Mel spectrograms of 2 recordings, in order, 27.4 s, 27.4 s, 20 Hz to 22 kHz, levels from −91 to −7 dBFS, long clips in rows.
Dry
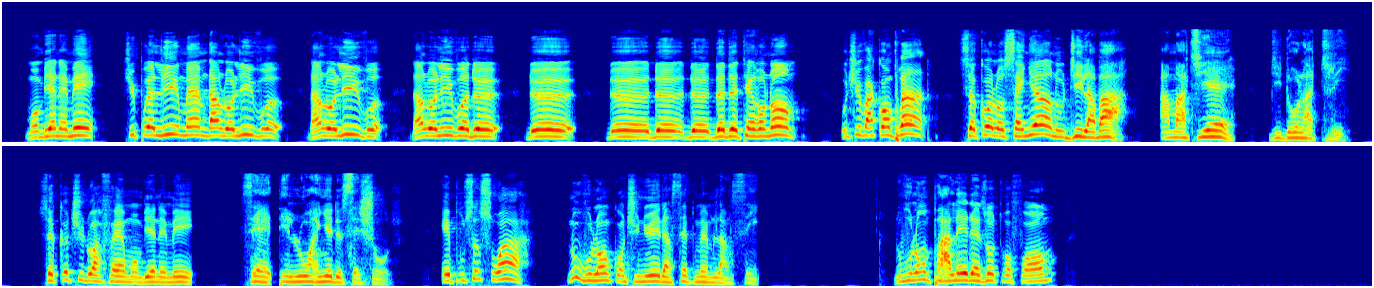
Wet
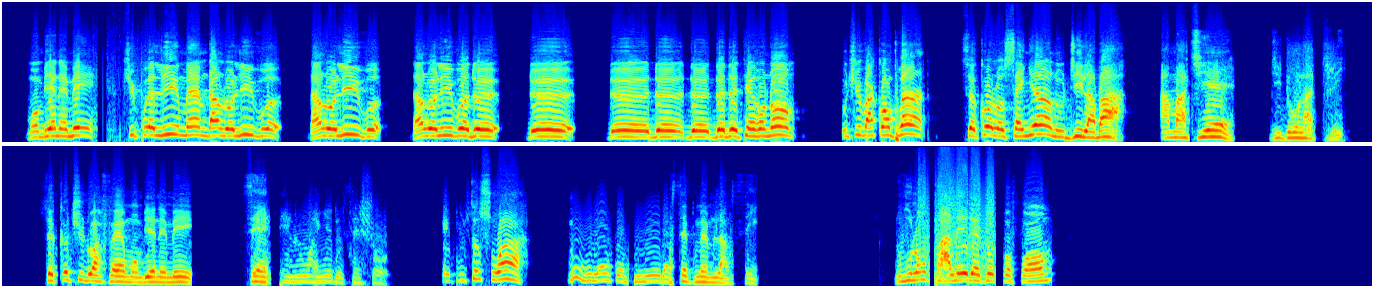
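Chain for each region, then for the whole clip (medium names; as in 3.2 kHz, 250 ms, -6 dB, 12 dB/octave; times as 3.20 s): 0.77–1.47 s: jump at every zero crossing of -38.5 dBFS + compression 5:1, threshold -25 dBFS
12.85–13.36 s: CVSD coder 32 kbps + treble shelf 4.6 kHz -4.5 dB + band-stop 940 Hz, Q 14
16.34–18.40 s: low-pass 2.7 kHz + touch-sensitive flanger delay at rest 5.5 ms, full sweep at -22.5 dBFS + compression, threshold -34 dBFS
19.40–20.38 s: steep low-pass 630 Hz 72 dB/octave + compression 8:1, threshold -30 dBFS
22.86–23.72 s: send-on-delta sampling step -30 dBFS + bass shelf 130 Hz -11.5 dB
whole clip: high-pass 69 Hz 6 dB/octave; treble shelf 8 kHz -11 dB; waveshaping leveller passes 2; trim -6 dB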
